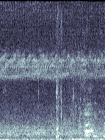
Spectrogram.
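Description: Low, uneven rumble on the microphone, with one sharp click about a second in and a short pitched call near the end.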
